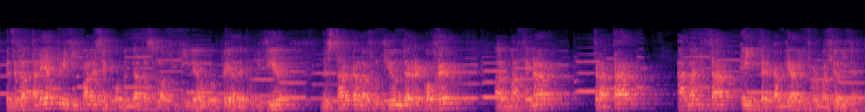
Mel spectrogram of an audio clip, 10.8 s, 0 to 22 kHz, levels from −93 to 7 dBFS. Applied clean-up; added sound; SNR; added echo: none; Wind instrument, woodwind instrument; 12 dB; reverberation time 0.9 s.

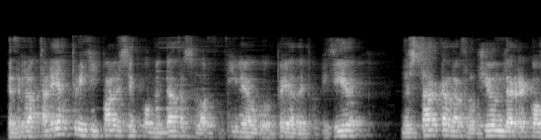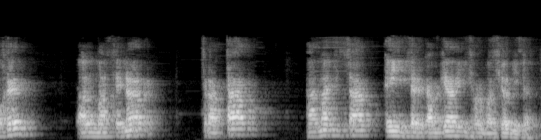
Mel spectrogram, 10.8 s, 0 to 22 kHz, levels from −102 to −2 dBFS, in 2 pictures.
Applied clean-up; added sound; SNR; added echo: neural mask model DeepFilterNet 3.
